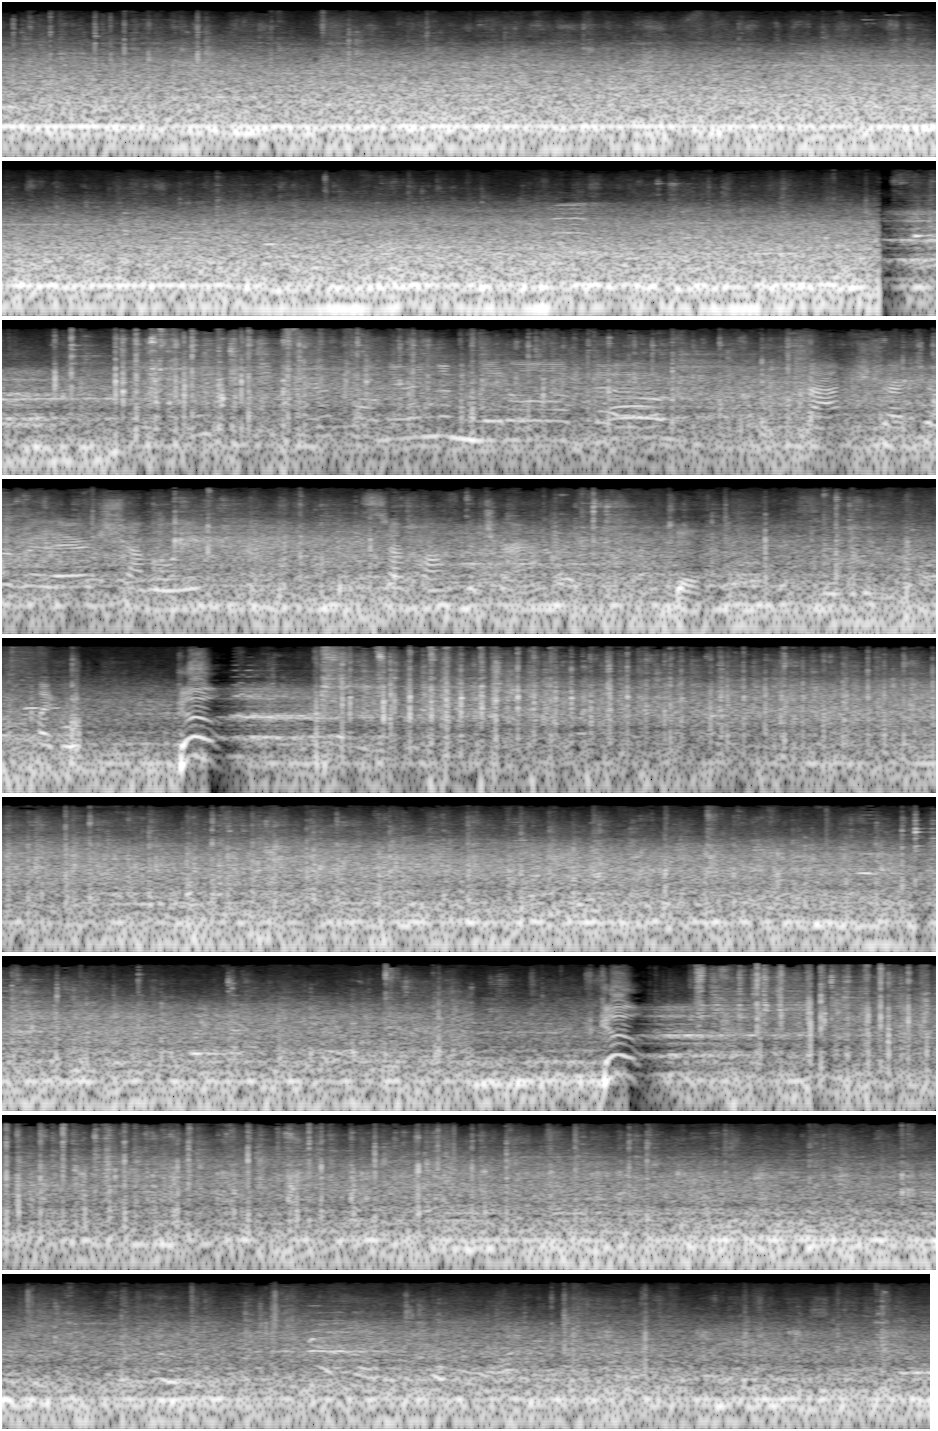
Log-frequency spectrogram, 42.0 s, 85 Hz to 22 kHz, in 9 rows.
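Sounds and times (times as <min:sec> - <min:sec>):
skate blades on ice: 0:00.0 - 0:07.1, 0:09.2 - 0:18.9, 0:20.2 - 0:42.0
indoor rink noise: 0:00.0 - 0:42.0.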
